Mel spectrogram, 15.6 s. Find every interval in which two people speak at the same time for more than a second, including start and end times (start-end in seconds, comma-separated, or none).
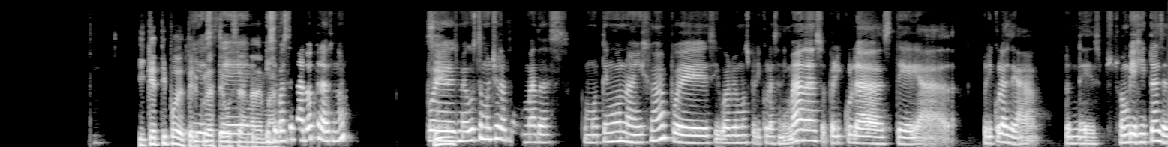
2.5-3.9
